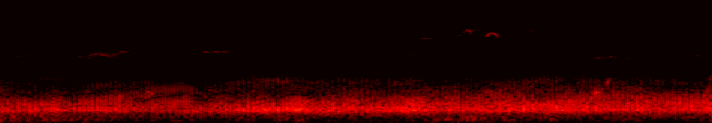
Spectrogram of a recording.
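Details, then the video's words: Continuous spring croaking of a frog chorus from a pond in Estonia, rising slightly in loudness after two seconds, with faint high bird twitters and a brief whistle overhead. "пение птиц и лягушек"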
